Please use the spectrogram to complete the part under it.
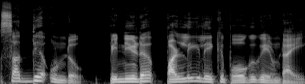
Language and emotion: Malayalam, neutral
